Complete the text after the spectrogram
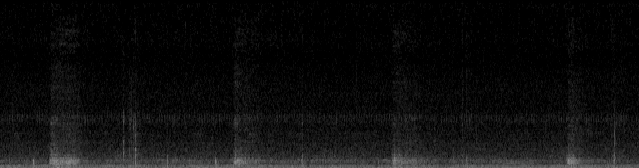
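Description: A pencil scratches faintly across paper in short strokes.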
